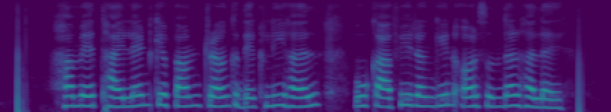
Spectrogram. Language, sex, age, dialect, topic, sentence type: Magahi, female, 25-30, Western, agriculture, statement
